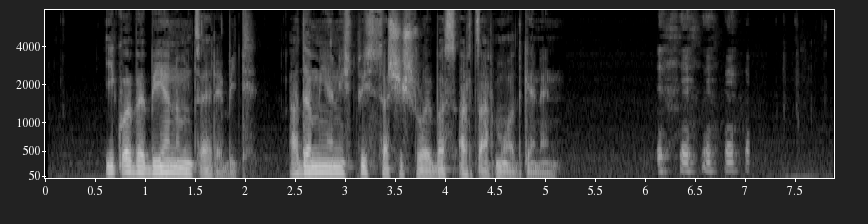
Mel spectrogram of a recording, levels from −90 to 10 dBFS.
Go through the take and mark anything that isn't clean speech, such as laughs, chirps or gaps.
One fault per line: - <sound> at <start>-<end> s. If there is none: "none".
- laugh at 6.1-7.0 s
